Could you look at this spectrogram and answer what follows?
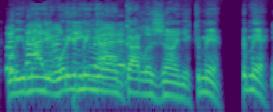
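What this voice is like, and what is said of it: Put-on New York accent. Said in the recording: “a little bit more of like a New York... twang... It's like full on ordering like his lasagna”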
